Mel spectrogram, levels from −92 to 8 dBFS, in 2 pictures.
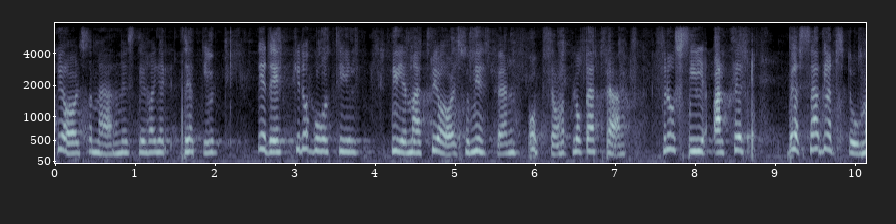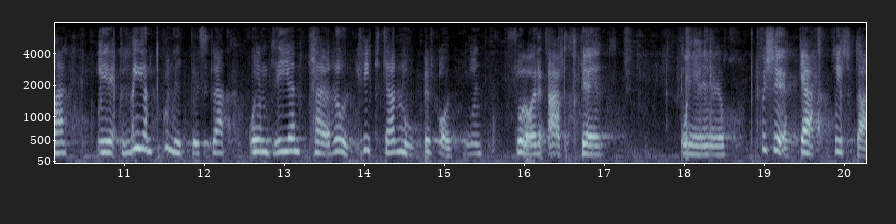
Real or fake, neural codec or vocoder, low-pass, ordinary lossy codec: fake; codec, 24 kHz, 1.5 kbps, HILCodec; 7.2 kHz; none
